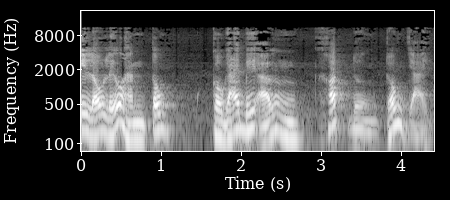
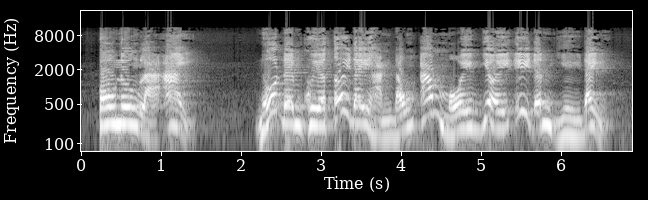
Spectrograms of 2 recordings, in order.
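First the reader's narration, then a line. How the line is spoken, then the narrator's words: Deep heavy shout. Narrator (Vietnamese): tiếng thét trầm nặng bên tai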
